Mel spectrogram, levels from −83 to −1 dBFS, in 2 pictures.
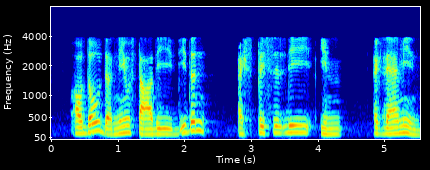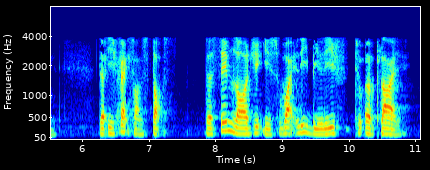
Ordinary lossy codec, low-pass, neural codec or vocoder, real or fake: AAC, 16 kbps; 7.2 kHz; none; real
